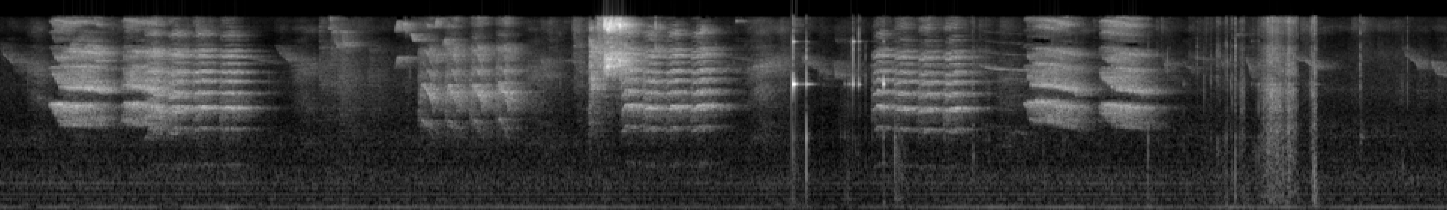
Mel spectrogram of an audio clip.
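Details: Captive pet common marmoset repeating short shrill bursts of harsh, buzzy calls roughly every one to two seconds, mixed with a few sharp knocks and clicks and a low steady hum.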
